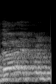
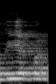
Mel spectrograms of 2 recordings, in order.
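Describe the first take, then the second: First: The word 'the' is said with a short 'uh'. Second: The word 'the' is said with a long 'ee'. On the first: The speaker calls it wrong. "ये गलत है" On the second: The speaker calls it right. "इसको दी एप्पल पढ़ना होगा"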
